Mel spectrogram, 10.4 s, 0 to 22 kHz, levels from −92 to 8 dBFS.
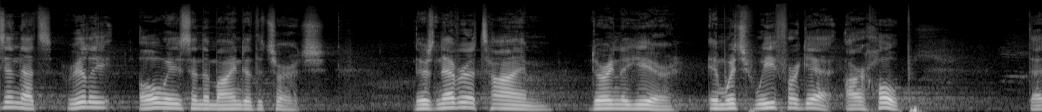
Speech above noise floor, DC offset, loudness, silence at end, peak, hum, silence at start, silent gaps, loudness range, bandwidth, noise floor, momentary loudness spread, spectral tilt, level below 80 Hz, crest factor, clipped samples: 38 dB; under 0.1%; -22 LUFS; 0 s; -6 dBFS; none; 0 s; none; 3 LU; 14 kHz; -58 dBFS; 13 LU; -7.5 dB/octave; -46 dBFS; 16 dB; under 0.1%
